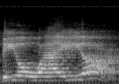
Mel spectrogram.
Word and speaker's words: Boyer: And it was B-O-Y-E-R. I said, oh, I thought that was Boyer, French. He laughed, and he said, well, it did used to be, until I came into the mountains.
